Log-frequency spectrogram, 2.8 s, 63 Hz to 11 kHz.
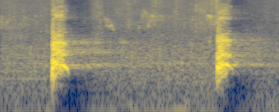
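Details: A 14-month-old Berger Picard being taught to bark on command gives two short, sharp barks about one and a half seconds apart, in a quiet room.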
